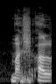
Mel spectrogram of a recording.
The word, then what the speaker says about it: Mash'al: Ya, Mash'al Pak Mash'al bacanya itu ya.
